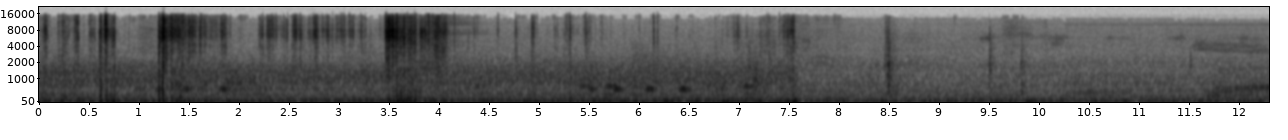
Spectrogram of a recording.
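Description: Handling noise on a small camera at ground level: scrapes, clicks and knocks as something touches and shifts it, over a steady wind rumble on the microphone. A sharp knock comes about a second in and a louder scrape about three and a half seconds in.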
